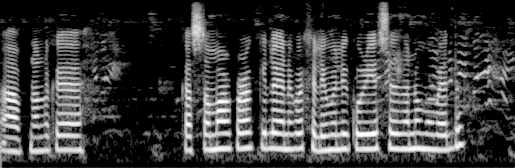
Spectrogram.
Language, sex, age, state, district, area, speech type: Assamese, female, 30-45, Assam, Lakhimpur, urban, spontaneous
